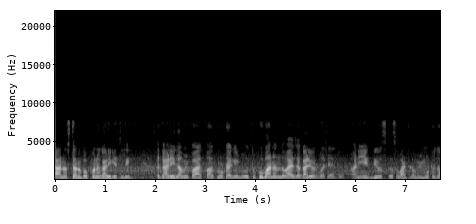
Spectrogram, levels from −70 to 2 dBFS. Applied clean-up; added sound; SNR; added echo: none; none; none; none.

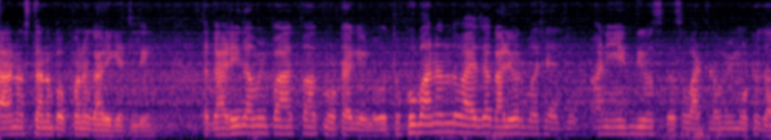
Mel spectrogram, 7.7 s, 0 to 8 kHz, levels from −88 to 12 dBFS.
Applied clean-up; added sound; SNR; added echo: none; none; none; reverberation time 0.8 s.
